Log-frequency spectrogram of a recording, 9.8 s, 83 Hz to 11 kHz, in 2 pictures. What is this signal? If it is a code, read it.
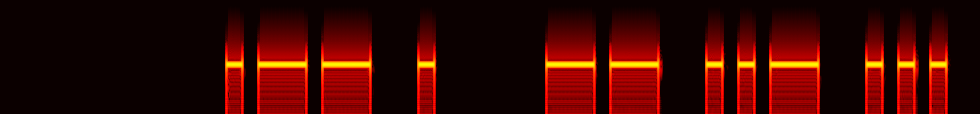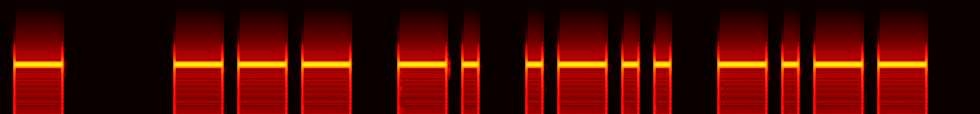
Morse code, heard as a keyed tone, about 15 wpm, 700 Hz. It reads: WE MUST ONLY
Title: Sentences from Top 1000 Words 15wpm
